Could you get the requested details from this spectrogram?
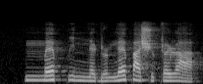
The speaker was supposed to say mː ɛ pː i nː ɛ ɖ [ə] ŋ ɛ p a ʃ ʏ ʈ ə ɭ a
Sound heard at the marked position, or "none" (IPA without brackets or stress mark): ə˞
